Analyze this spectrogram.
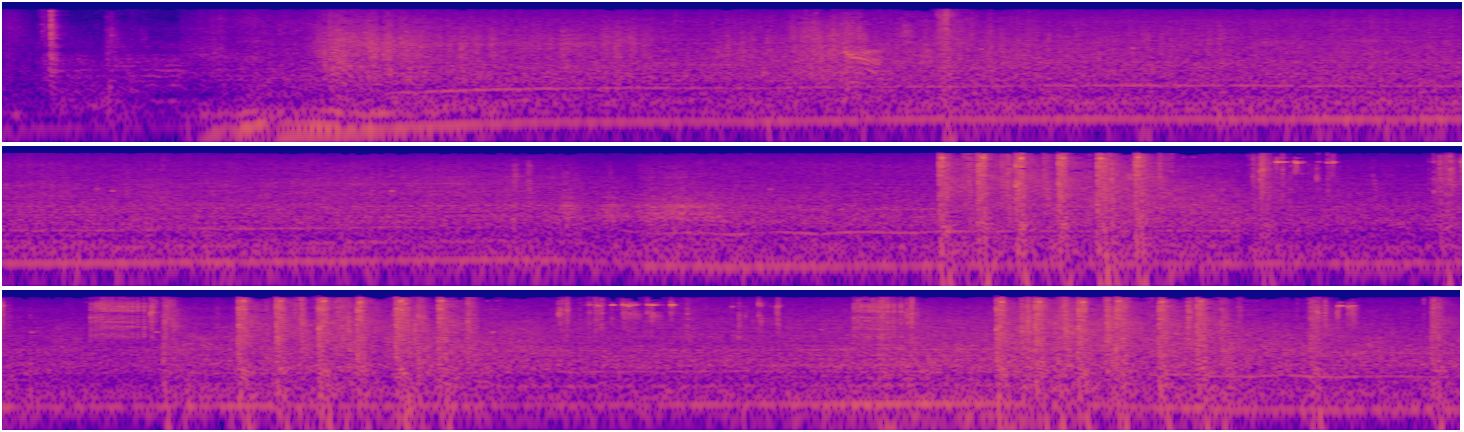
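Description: An old car engine starts and runs steadily.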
